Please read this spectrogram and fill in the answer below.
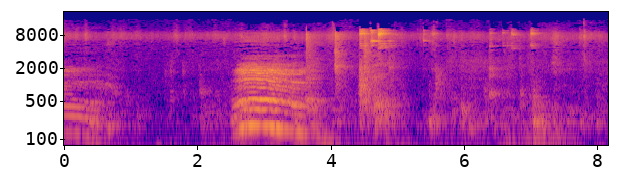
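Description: Horned bull mooing: the end of one call right at the start, then one full call of about a second, starting about two and a half seconds in and dropping in pitch as it ends. A few short clinks follow.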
